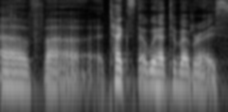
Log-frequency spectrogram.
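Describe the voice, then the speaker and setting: Fairly low female speech, very clean recording, background entirely silent. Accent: Armenian. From Armenia, Yerevan; moved to US at 14-15. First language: Armenian. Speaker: lawyer. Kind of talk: casual interview.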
